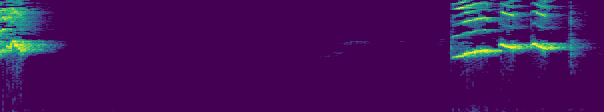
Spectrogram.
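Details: Orange-headed thrush singing to provoke rivals in ngeplong style: a brief whistle at the start, a long pause, then a flowing whistled phrase with slurred, wavering notes near the end.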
